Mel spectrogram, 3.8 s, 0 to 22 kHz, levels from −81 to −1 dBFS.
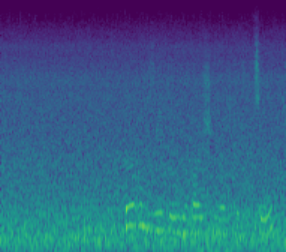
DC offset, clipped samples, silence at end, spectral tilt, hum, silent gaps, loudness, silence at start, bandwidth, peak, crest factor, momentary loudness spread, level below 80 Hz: under 0.1%; under 0.1%; 0 s; -5 dB/octave; none; none; -27 LUFS; 0 s; over 20 kHz; -8 dBFS; 18 dB; 5 LU; -40 dBFS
